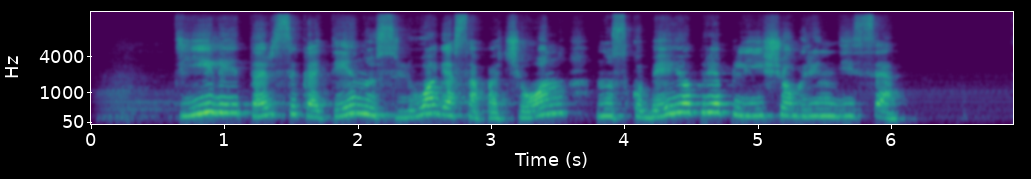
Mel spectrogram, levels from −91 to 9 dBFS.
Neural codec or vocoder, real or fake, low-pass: vocoder, 48 kHz, 128 mel bands, Vocos; fake; 14.4 kHz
